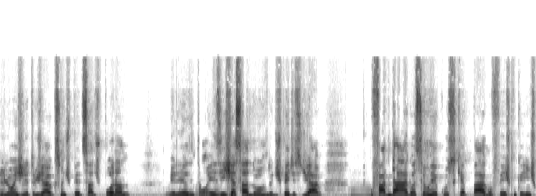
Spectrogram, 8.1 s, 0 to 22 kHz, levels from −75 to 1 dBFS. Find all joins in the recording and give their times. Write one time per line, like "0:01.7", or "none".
none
